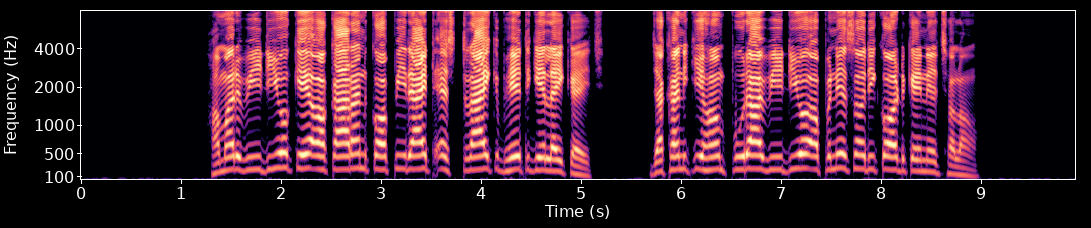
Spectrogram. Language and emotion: Maithili, angry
